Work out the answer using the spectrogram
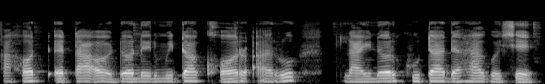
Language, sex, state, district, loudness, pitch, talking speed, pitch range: Assamese, male, Assam, Kamrup Metropolitan, -18 LUFS, 135 Hz, 110 wpm, 130-145 Hz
